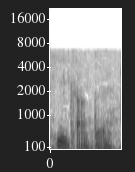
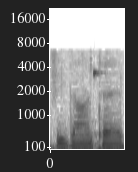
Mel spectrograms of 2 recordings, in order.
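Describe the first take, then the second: First: It is pronounced with Spanish sounds. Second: It is pronounced with English sounds. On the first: "the proper Spanish pronunciation is El Gigante" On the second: "I know that's spelled Gigante or Gigante"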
